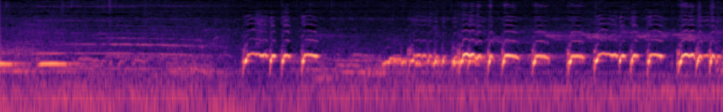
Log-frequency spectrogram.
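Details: Zebra dove, a local bird with a loud voice, singing to prompt reluctant doves: after faint tones, long runs of fast, evenly pulsed cooing notes, about three and a half per second, fill the second half.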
